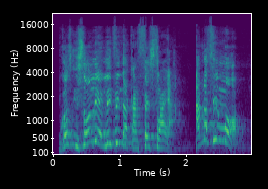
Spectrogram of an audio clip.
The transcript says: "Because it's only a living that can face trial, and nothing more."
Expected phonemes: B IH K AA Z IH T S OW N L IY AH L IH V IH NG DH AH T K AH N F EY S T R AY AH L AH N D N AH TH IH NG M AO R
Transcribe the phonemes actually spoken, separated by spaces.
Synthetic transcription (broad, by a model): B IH K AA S IH T S OW N L IY AH L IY V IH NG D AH T K AH N F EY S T R AY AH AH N N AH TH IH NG M AO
